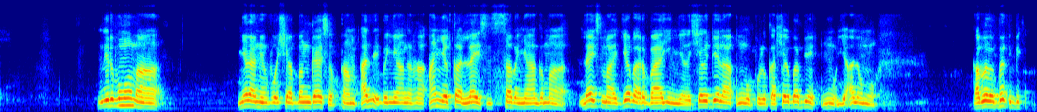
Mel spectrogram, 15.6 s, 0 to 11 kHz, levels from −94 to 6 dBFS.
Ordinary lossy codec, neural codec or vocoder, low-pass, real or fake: Opus, 32 kbps; codec, 16 kHz, 4 kbps, X-Codec, HuBERT features, trained on balanced general audio; 7.2 kHz; fake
